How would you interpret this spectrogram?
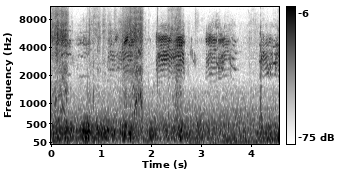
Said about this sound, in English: You guys hear that bird? It sounds like a freaking fire alarm.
